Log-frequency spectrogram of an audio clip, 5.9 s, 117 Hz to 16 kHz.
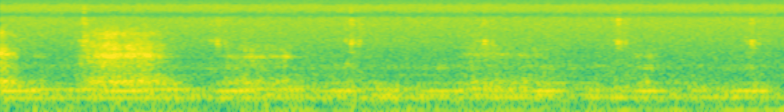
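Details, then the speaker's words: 52-inch Näve GE-vent ceiling fan running on low speed via the pull chain: a soft refrigerator-like hum with a gentle once-a-second whoosh from the wide blades. The fan motor hums at low speed. "This thing makes a noise that makes me think of old refrigerators. I don't know why. It just does."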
